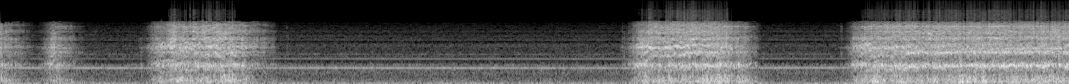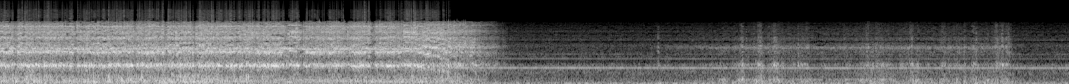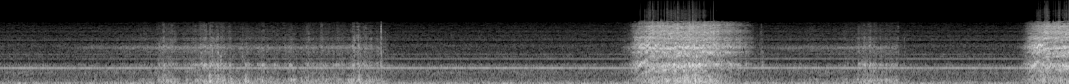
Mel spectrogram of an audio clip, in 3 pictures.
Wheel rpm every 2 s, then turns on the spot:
50, 40, 0, 80, 130, 230, 230, 130, 0, 20, 10, 10, 20, 20, 60, 20.
18-26 28-30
